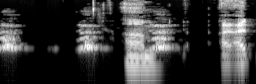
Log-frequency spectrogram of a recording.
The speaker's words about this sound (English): There's a dog barking in the background. Is that me or is that no, somebody? That's mine.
